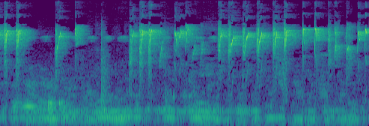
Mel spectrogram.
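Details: Excited male ruby-cheeked sunbird calling for rivals, used to make caged birds sing: sharp, high squeaky notes fired off rapidly, a brief lull, then a quicker string of piercing chips.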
